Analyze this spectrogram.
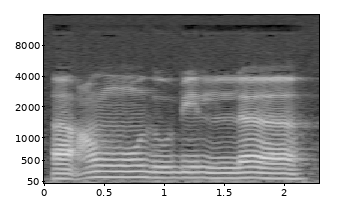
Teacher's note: zal di hujung lidah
